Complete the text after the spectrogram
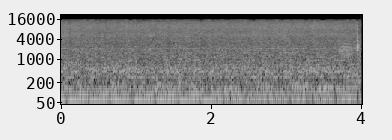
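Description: A metal sieve clinks as it is lifted off a tray.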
